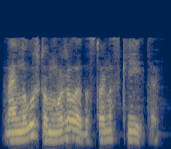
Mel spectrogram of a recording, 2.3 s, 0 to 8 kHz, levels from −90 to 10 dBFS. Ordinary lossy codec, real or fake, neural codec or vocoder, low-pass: AAC, 16 kbps; fake; vocoder, 44.1 kHz, 128 mel bands every 512 samples, BigVGAN v2; 7.2 kHz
